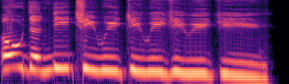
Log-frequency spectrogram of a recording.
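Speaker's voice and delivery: put-on babbling, silly baby-talk voice. Complaining about a mispronunciation, the speaker mocks it with baby talk. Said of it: "Nietzsche sounds like baby talk".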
